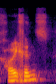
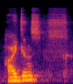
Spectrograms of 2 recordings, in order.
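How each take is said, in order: First: The name is said with Dutch sounds. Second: The name is said with English sounds.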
